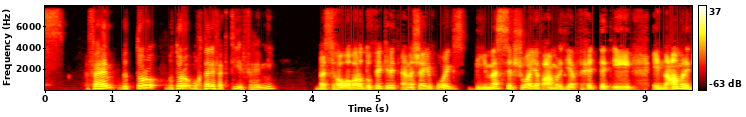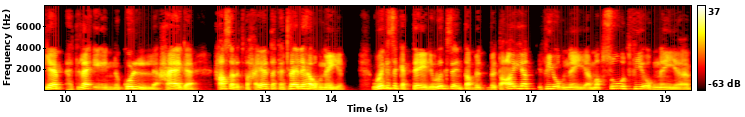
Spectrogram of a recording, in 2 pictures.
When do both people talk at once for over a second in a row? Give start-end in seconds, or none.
none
